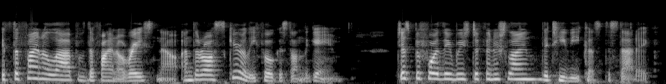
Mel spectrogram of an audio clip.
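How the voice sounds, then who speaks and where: Fast and full of big pitch swings, a woman's mid-range, fairly bright voice carries an expressive amateur reading of fan fiction. The lo-fi recording sounds slightly muffled.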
